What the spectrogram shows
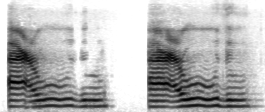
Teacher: Sempurnakan satu harokat fathahnya hamzah terbuka ya maftuh, kemudian baru ke ain.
